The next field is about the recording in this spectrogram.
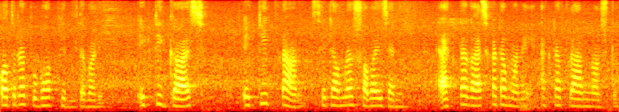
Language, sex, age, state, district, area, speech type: Bengali, female, 60+, West Bengal, Purba Bardhaman, urban, spontaneous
